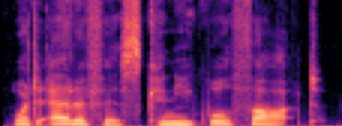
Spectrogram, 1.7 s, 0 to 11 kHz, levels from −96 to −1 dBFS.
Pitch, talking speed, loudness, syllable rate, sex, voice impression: 230 Hz, 175 wpm, -17 LUFS, 6.0 syllables/s, female, very feminine, slightly young, very thin, tensed, slightly weak, slightly bright, slightly soft, very clear, fluent, very cute, intellectual, very refreshing, sincere, calm, very friendly, very reassuring, very unique, very elegant, very sweet, lively, very kind, slightly sharp, slightly modest, light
